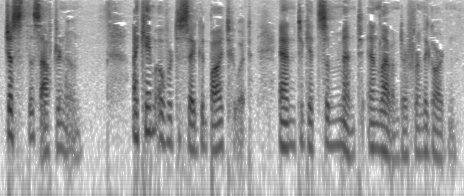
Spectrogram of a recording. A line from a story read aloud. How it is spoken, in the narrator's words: said Daphne, with a small quaver in her voice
